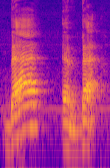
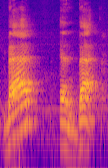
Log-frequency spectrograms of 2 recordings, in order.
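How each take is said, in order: No difference in how they are said.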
